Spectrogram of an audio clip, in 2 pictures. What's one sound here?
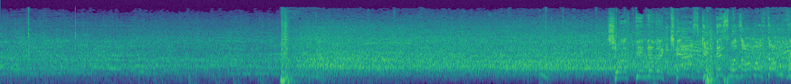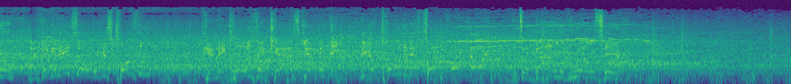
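A crowd cheers and roars throughout.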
